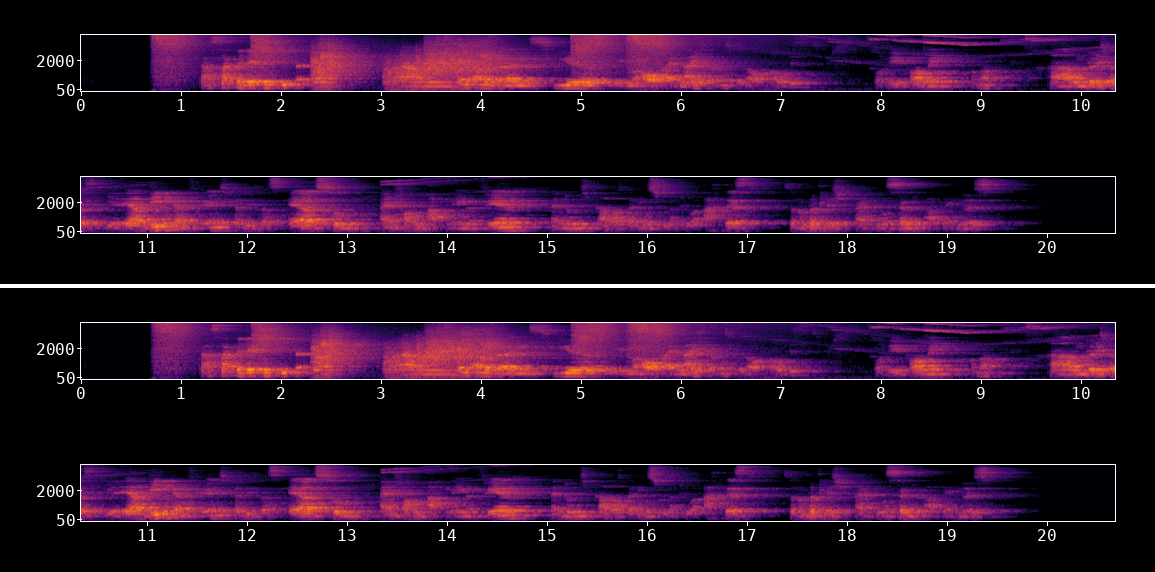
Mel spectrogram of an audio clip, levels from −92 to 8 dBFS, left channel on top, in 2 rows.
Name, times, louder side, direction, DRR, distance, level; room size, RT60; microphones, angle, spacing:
sound 1, 0.7-4.5 4.9-7.2 7.4-9.8 10.2-10.6 13.3-13.5 14.4-14.5, equal, 50° left, 0.8 m, -35 dB
voice 1, 1.2-2.5 3.1-7.0 7.9-8.6 8.9-9.1 9.7-14.7 15.0-17.0 17.4-19.4, right 1 dB, 15° right, -6 dB, 0.4 m, -31 dB
3.1 x 2.0 x 2.8 m, 1.0 s
head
